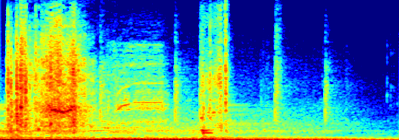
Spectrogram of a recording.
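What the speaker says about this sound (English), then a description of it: "As you hit the shutter, the phone flash bursts" A phone camera shutter fires in Zenless Zone Zero with a short synthetic click and flash burst over a steady electronic hum, fairly close and clear, followed by a few faint ticks as it settles.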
